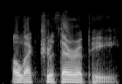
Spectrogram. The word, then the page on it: Electrotherapy: American English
